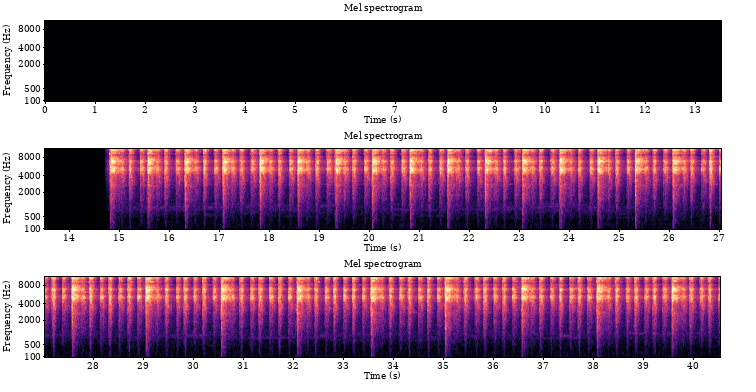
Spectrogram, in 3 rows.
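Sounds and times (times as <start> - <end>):
percussion: 14.8 - 40.5.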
